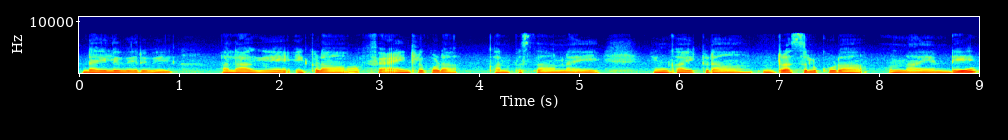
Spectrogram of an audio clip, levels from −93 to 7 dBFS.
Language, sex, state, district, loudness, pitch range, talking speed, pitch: Telugu, female, Andhra Pradesh, Annamaya, -18 LUFS, 170-180 Hz, 95 wpm, 175 Hz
